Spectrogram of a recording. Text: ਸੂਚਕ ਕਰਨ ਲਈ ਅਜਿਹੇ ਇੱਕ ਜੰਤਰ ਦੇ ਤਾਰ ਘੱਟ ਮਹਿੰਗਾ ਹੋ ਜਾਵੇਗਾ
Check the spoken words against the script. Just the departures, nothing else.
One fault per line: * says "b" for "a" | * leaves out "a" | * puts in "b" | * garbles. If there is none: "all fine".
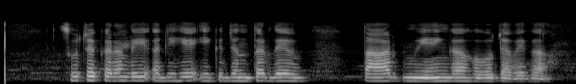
* leaves out "ਘੱਟ"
